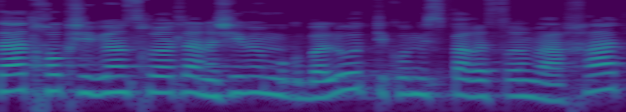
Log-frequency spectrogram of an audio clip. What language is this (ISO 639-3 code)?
heb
